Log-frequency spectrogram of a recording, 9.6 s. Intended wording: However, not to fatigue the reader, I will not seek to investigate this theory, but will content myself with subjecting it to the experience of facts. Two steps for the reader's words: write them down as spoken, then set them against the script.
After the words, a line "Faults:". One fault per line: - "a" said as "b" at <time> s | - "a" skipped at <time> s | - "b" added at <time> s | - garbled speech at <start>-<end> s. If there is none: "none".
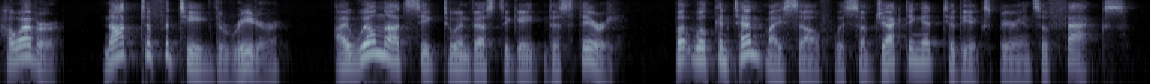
However, not to fatigue the reader, I will not seek to investigate this theory, but will content myself with subjecting it to the experience of facts.
Faults:
none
